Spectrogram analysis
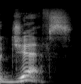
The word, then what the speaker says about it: GIF: I can even show GIFs. And before you comment and say I pronounced that wrong, how do you say giraffe? It's J, not G.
